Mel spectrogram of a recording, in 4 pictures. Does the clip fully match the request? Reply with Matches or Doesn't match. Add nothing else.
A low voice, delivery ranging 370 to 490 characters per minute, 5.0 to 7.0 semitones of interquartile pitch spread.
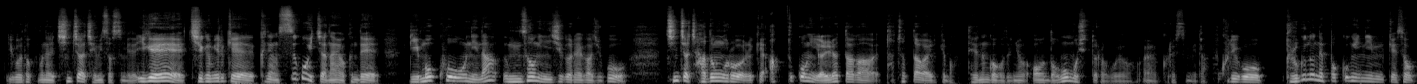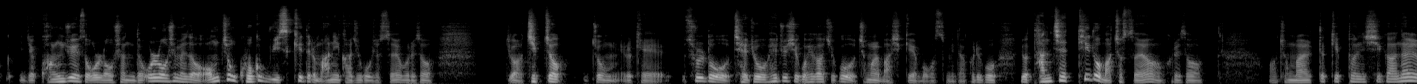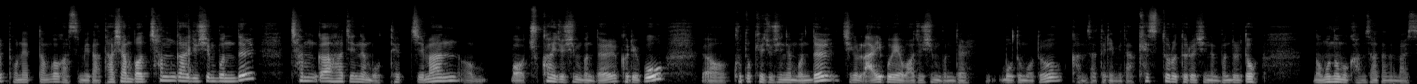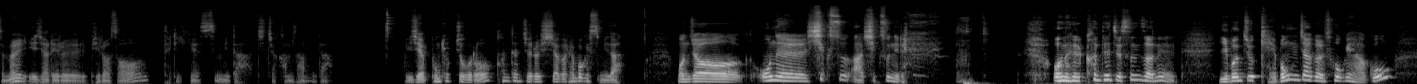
Doesn't match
